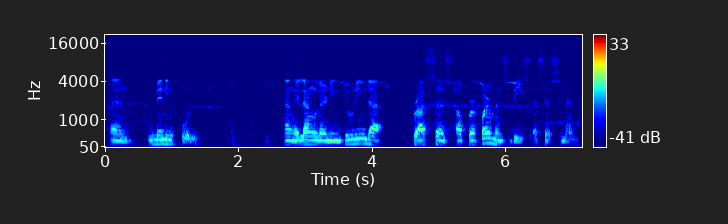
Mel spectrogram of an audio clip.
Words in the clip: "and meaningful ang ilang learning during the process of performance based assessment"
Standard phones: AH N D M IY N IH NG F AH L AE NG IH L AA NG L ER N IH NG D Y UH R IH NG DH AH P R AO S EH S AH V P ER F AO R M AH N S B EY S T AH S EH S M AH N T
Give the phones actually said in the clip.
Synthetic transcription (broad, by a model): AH N D M IY N IH NG F AH L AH NG IH L AA NG L ER N IH NG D Y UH R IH NG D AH P R AO S EH S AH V P ER F AO R M AH N S B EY S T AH S EH S M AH N T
